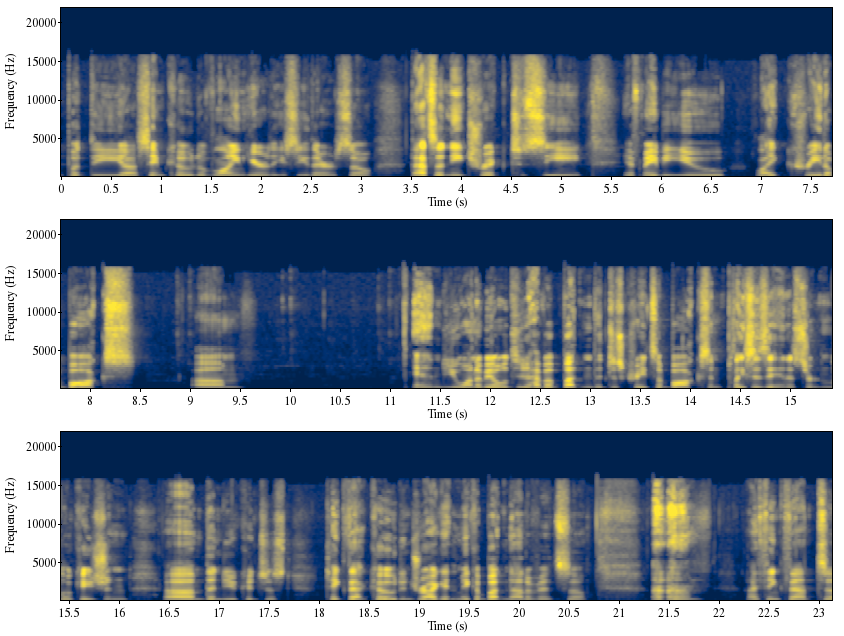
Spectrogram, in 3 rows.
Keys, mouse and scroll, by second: 2.8 click, 4.0 click, 5.7 click, 6.9 click, 7.4 click, 7.9 click, 8.9 click, 9.9 click, 10.9 click, 12.0 click, 15.5 drag, 17.4-18.4 drag, 19.8 click, 20.2 middle click.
